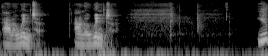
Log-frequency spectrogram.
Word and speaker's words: Wintour: certainly not society and there's nothing wrong if people want to pronounce it win or win either the dip thong or the monothong version is fine people do especially in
